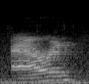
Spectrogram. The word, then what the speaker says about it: Aaron: It's pronounced Aaron.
